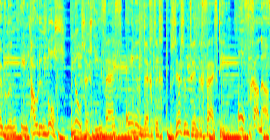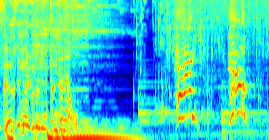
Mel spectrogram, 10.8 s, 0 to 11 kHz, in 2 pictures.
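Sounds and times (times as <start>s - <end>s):
speech: 0.0s - 7.3s
water gushing and splashing across a flooded kitchen floor from a clogged drain: 8.1s - 10.7s.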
